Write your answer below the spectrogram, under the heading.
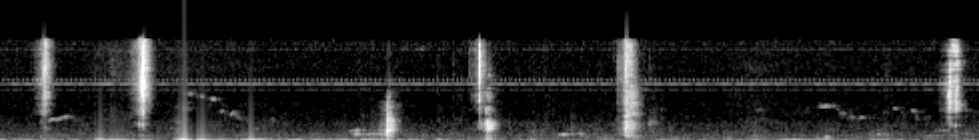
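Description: Close-up handling of rubber bands being twisted tight around a small stone-and-wood hatchet: about half a dozen sharp, scattered clicks and taps.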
